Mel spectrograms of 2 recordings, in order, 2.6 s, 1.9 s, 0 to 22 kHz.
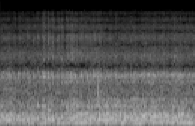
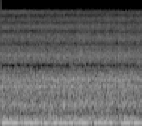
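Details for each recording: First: Ford Mustang GT 4.6 V8, Trick Flow stage 2 cams, untuned and cold, supercharger not hooked up, BBK long tubes, X-pipe, 2.5 in exhaust, Flowmasters, heard from the rear: deep rumbling, uneven loping idle with slight surging. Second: 4.6 Mustang GT with Trick Flow stage 2 cams, supercharger not yet hooked up, first start, cooling system not fully connected: BBK long tubes, X-pipe and Flowmasters give a deep, steady loping idle; normal idle with cam lope.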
